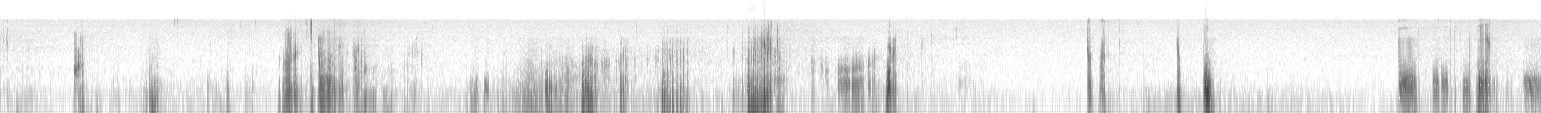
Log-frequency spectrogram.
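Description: Intermittent low gurgles, pops and rumbles separated by quiet gaps, typical of ordinary stomach growling on an empty stomach.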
